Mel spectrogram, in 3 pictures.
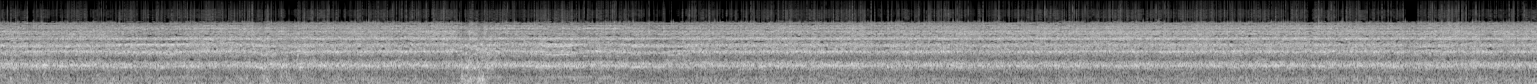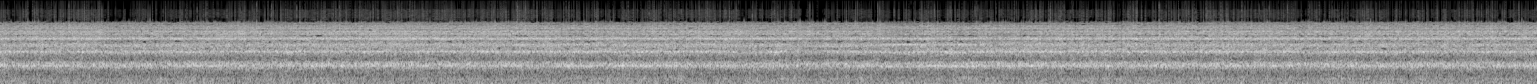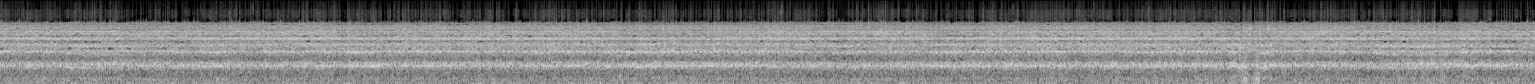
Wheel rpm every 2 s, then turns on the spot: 220, 230, 220, 220, 230, 230, 230, 230, 230, 240, 230, 230, 230, 230, 230, 230, 230, 230, 230, 230, 230, 230, 220.
none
